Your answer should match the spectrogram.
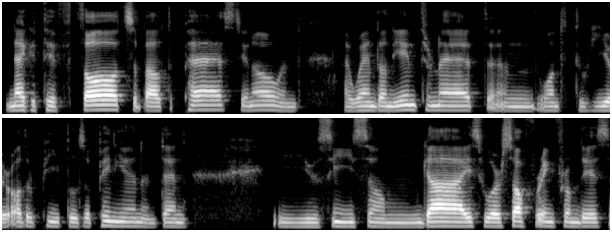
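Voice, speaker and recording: Male, non-native English speaker, for an advice video. Mellow, even voice with little melody, halting and hesitant, searching for words. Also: on the low side, vocal fry, clear, resonant tone. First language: not English. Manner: hesitant, halting delivery with long pauses and repeated words. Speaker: video presenter sharing personal advice. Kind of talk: unscripted advice talk to camera.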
